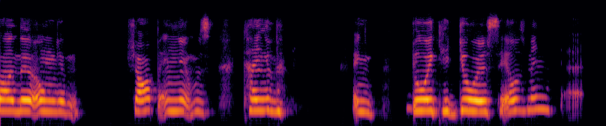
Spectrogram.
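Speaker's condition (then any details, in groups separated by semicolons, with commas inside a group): Cerebral palsy; quadriplegic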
